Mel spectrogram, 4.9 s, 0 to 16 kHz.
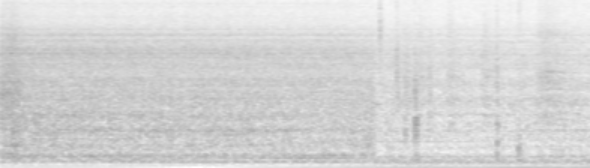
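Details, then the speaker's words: BMW F11 525d diesel, first start after engine rebuild and reinstall: quiet, even idle with a soft steady rumble and no rattle or knock; engine runs healthy. "That's crazy how quiet it sounds."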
